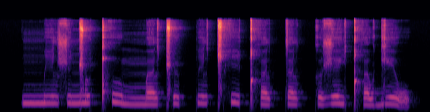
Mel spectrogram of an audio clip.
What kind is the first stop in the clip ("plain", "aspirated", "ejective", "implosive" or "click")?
click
